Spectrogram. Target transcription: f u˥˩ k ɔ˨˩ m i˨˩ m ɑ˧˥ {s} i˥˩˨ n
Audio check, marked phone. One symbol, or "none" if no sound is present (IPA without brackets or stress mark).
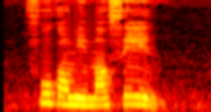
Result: s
